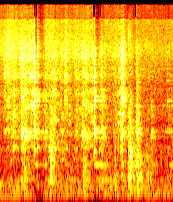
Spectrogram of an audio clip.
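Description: Vegetables for Punjabi aloo matar being stirred with Kashmiri red chilli powder in a pressure cooker, a steady scraping stir over a low sizzle with clinks of a spoon against the metal, close and continuous with no talking.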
